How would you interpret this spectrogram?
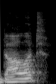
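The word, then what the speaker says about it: dalet: a hard G then dollet also has a doges in it again for modern Hebrew it does not change the sound we just use a plain old D is in door type of sound hey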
